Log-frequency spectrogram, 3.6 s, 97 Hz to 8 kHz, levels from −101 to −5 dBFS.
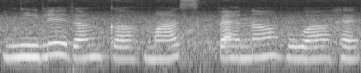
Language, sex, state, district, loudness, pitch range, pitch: Hindi, female, Chhattisgarh, Raipur, -18 LUFS, 235-265 Hz, 245 Hz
